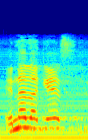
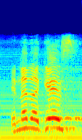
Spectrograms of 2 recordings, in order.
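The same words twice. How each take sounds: The two takes are said the same way.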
